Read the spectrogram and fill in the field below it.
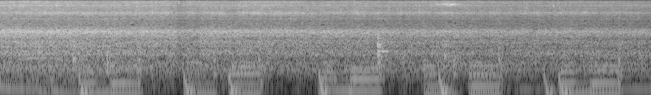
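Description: Tomatoes dropped into softened onions frying in a pan give a continuous sizzle, with a rhythmic, pulsing background music track beneath it.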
